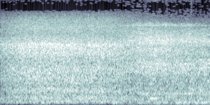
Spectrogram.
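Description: Heavy rain falling steadily, an even hiss that swells up in the first half second.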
